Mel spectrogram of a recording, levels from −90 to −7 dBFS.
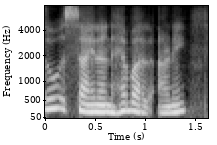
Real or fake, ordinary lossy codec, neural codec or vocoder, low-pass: fake; none; codec, 16 kHz, 0.7 kbps, FocalCodec; none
